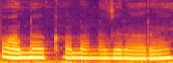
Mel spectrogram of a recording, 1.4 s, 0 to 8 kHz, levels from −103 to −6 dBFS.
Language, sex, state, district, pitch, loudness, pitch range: Hindi, male, Bihar, Vaishali, 175 Hz, -12 LUFS, 165-180 Hz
